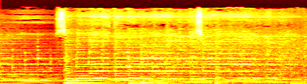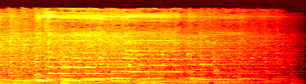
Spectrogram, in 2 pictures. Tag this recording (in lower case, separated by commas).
music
